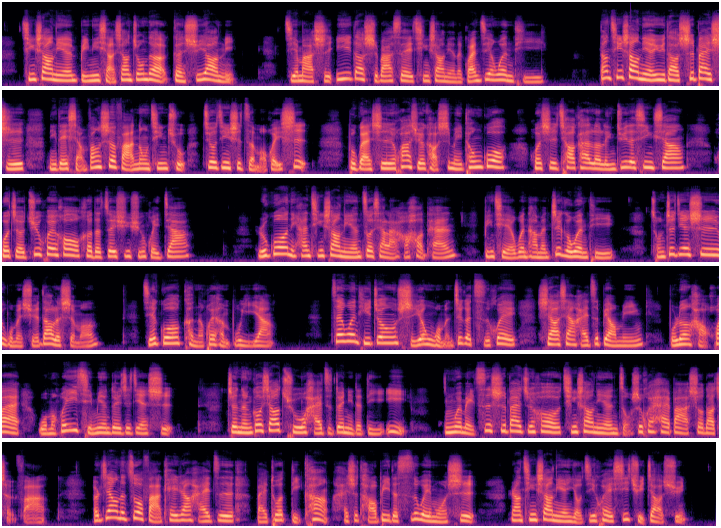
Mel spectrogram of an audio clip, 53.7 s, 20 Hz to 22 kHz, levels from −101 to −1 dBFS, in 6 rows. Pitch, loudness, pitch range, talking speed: 220 Hz, -19 LUFS, 195-250 Hz, 255 characters per minute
